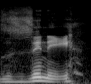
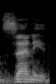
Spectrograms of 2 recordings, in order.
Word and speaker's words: Zeni: concept it's just it's called Zin zeni which zeni it's called zeni dude maybe you'll have a different output if you pronounce it right um so guys we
